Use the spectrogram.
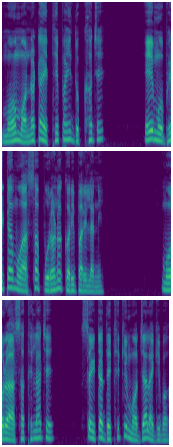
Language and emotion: Odia, sad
